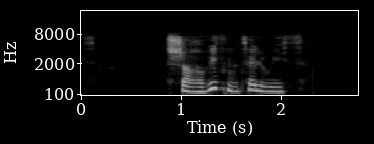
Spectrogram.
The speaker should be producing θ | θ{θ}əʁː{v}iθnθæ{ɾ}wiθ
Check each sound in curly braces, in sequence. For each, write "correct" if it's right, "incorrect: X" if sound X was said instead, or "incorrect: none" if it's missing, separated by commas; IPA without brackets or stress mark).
incorrect: ʃ, correct, incorrect: l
